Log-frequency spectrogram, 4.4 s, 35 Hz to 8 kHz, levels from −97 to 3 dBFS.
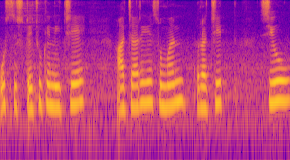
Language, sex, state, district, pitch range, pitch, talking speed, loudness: Hindi, female, Bihar, Darbhanga, 215-245 Hz, 230 Hz, 125 wpm, -17 LUFS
